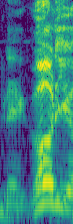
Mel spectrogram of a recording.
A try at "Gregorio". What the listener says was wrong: Gregorio, but you have to roll your tongue.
